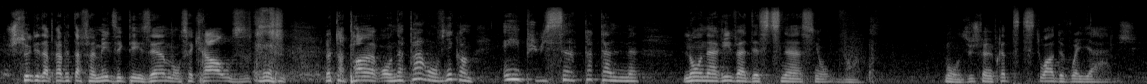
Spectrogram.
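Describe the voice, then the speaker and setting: A man with a Quebec French accent doing an animated stand-up comedy monologue in a television studio, breaking into impressions. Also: on the high side, normal speed, slight background noise. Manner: animated, jumps into shouted impressions, chuckles at own jokes.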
